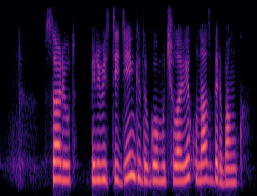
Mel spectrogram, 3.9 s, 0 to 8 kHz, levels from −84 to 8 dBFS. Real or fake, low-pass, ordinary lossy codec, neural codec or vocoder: fake; 7.2 kHz; Opus, 32 kbps; codec, 24 kHz, 0.5 kbps, DualCodec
